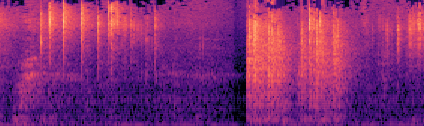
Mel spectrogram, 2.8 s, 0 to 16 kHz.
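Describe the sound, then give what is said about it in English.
A handful of 18 dice clatters across a hard table: a rapid scatter of sharp clicks, then a louder rattling burst partway through, tapering into a few last taps. Fairly loud, with no talking. “I need 18 dice. Oh, God. Here, I got 18 dice.”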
